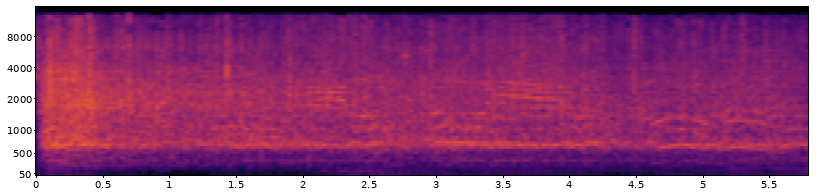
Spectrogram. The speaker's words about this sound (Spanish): para volver a aplaudir, cada día con más fuerza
